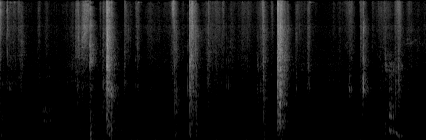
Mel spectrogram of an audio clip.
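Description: Tarot cards are shuffled by hand in short, crisp riffling bursts separated by pauses, close and fairly quiet, with faint handling noises in between.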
